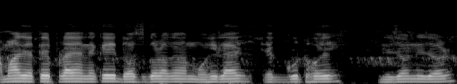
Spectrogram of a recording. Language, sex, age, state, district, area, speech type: Assamese, male, 60+, Assam, Udalguri, rural, spontaneous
